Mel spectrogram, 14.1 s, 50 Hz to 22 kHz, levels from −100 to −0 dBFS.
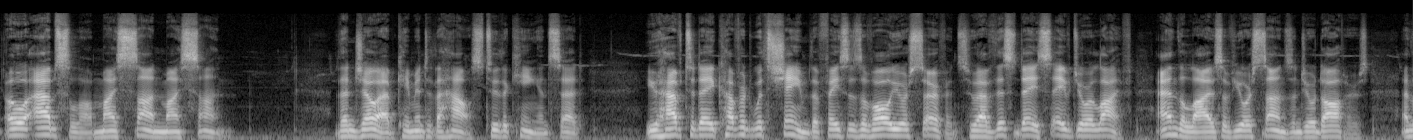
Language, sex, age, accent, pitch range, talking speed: English, male, 40-59, American, 95-135 Hz, 195 wpm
